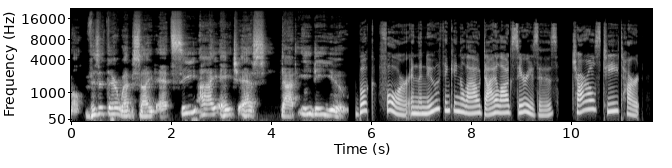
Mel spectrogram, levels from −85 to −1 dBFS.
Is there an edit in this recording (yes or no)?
yes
